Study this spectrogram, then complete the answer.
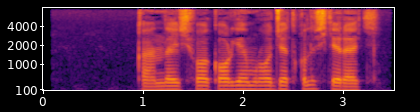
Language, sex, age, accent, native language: Uzbek, male, 18-24, Toshkent shahri, Uzbek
